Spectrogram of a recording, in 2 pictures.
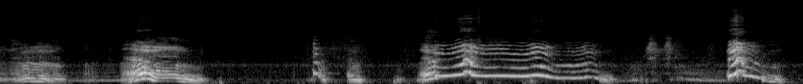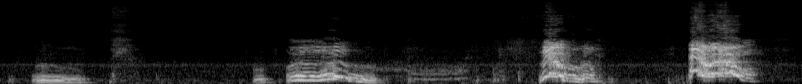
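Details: Playful dog Kilo, who snaps at air to give Korra something to bat at: rough barks and yelps, a two-second quavering howl, and several bending whines and yips in irregular bursts with short silences between.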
